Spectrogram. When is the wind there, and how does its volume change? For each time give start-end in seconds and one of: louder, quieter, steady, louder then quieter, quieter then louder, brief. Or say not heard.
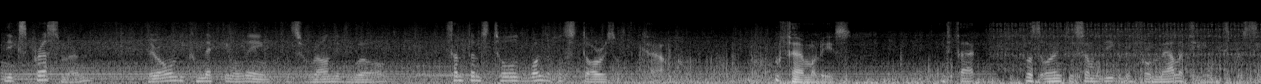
0.0-12.5 louder.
